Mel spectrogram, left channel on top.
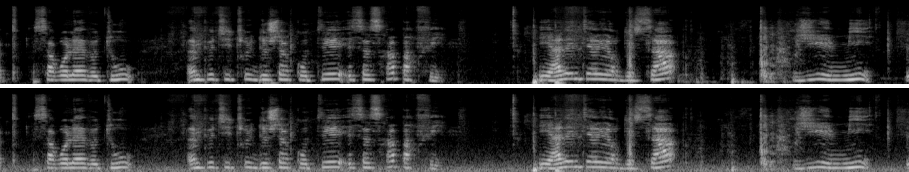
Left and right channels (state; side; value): noise; right; rumble, 14 dB below the sound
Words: ça relève tout. Un petit truc de chaque côté et ça sera parfait. Et à l'intérieur de ça, j'y ai mis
